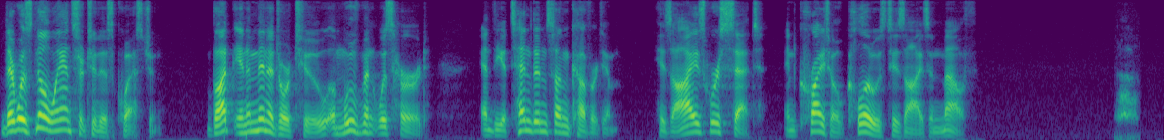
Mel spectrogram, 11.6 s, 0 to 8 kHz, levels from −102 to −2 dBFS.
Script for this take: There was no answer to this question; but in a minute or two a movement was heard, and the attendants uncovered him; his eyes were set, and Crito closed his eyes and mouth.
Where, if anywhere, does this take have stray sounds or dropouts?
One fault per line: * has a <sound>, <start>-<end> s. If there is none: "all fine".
* has a bark, 11.1-11.4 s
